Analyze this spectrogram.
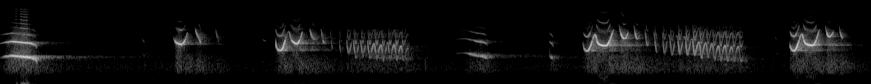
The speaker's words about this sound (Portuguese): Quando se cruzam com outro morcego ou quando estão a tentar comunicar com outro morcego, fazem outro tipo de vocalização, que é perfeitamente distinguível pela forma do som, dos pulsos do som no computador.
